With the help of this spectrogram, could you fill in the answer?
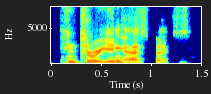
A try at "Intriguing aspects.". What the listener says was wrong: You don't have to pop the T so hard. Intriguing aspects.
